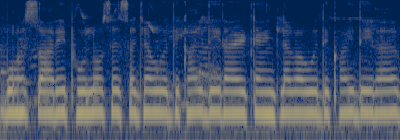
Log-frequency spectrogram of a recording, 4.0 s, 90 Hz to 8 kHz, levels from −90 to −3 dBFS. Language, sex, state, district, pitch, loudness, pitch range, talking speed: Hindi, female, Bihar, Darbhanga, 215 Hz, -39 LUFS, 215-220 Hz, 255 wpm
